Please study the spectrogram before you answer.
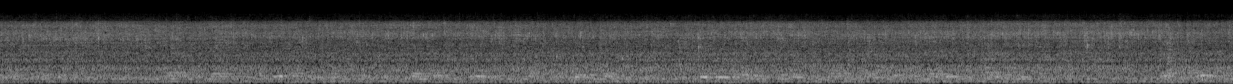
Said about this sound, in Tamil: இப்போ நம்ம புளி கரைச்சி ஊற்றிக்கலாம்.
